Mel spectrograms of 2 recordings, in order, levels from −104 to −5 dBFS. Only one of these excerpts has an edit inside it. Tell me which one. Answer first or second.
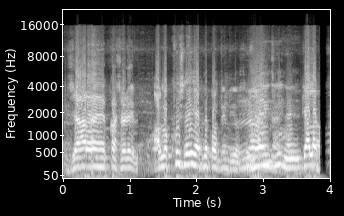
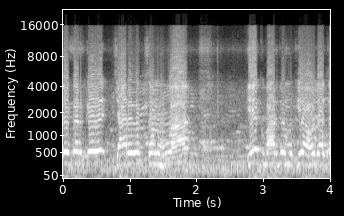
first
